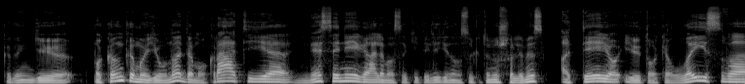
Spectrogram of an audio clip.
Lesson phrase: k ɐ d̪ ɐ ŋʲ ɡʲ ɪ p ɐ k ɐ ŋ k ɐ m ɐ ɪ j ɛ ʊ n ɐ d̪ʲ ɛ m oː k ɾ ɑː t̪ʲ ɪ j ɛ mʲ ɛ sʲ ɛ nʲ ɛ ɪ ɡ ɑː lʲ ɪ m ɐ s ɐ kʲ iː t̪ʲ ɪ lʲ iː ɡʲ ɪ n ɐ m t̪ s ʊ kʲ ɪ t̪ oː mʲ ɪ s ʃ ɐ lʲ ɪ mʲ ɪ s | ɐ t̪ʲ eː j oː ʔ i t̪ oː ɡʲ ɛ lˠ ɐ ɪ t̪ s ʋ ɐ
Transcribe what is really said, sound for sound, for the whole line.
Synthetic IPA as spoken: k ɐ d̪ ɐ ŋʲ ɡʲ ɪ p ɐ k ɐ ŋ k ɐ m ɐ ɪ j ɛ ʊ n ɐ d̪ʲ ɛ m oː k ɾ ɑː t̪ʲ ɪ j ɛ nʲ ɛ sʲ ɛ nʲ ɛ ɪ ɡ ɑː lʲ ɪ m ɐ s ɐ kʲ iː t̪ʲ ɪ lʲ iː ɡʲ ɪ n ɐ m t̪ s ʊ kʲ ɪ t̪ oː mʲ ɪ s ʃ ɐ lʲ ɪ mʲ ɪ s | ɐ t̪ʲ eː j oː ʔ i t̪ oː kʲ ɛ lˠ ɐ ɪ s ʋ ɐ

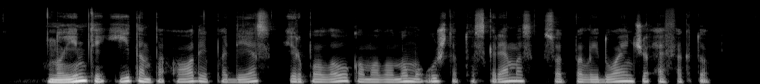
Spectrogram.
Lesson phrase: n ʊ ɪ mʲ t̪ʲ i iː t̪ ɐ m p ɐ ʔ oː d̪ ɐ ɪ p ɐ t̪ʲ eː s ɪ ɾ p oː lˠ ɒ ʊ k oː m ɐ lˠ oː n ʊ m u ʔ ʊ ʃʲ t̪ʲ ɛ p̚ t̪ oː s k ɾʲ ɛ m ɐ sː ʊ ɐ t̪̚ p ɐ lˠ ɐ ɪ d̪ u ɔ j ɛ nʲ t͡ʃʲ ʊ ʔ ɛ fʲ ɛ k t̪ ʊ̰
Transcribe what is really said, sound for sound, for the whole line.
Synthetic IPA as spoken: n ʊ ɪ mʲ t̪ʲ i iː t̪ ɐ m p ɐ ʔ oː d̪ ɐ ɪ p ɐ d̪ʲ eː s ɪ ɾ p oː lˠ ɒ ʊ k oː m ɐ lˠ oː n ʊ m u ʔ ʊ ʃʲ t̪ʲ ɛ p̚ t̪ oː s k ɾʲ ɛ m ɐ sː ʊ ɐ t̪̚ p ɐ lˠ ɐ ɪ d̪ u ɔ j ɛ nʲ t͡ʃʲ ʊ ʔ ɛ fʲ ɛ k t̪ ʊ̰

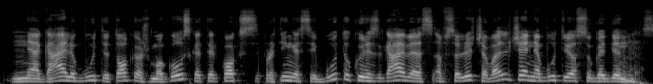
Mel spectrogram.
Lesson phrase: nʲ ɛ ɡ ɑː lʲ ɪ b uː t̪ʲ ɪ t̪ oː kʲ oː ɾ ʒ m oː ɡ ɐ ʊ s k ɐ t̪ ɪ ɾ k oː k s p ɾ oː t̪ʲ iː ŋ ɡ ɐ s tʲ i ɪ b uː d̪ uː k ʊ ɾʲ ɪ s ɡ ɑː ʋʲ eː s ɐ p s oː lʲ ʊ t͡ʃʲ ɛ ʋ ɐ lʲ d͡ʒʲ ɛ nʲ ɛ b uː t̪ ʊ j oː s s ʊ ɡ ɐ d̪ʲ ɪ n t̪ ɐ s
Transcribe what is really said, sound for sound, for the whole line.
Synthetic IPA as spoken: nʲ ɛ ɡ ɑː lʲ ɪ b uː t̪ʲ ɪ t̪ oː kʲ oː ʒ m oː ɡ ɐ ʊ s k ɐ t̪ ɪ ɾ k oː k s p ɾ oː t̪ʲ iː ŋ ɡ ɐ s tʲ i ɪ b uː t̪ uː k ʊ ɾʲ ɪ s ɡ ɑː ʋʲ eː s ɐ p s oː lʲ ʊ t͡ʃʲ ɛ ʋ ɐ lʲ d͡ʒʲ ɛ nʲ ɛ b uː t̪ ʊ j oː s s ʊ ɡ ɐ d̪ʲ ɪ n t̪ ɐ s

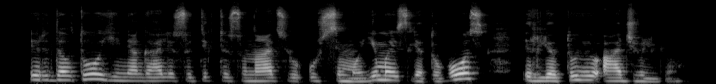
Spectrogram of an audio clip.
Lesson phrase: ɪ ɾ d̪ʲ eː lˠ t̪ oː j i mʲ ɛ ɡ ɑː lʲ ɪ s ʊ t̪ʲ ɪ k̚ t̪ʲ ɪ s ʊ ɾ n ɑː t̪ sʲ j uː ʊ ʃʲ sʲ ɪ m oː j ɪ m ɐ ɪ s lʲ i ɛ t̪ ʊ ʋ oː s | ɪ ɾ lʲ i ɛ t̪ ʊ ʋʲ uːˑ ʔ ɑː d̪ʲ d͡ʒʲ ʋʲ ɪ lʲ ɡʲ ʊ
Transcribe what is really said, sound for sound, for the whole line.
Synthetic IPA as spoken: ɪ ɾ d̪ʲ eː lˠ t̪ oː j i nʲ ɛ ɡ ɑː lʲ ɪ s ʊ t̪ʲ ɪ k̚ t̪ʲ ɪ s ʊ n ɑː t̪ sʲ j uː ʊ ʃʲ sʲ ɪ m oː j ɪ m ɐ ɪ s lʲ i ɛ t̪ ʊ ʋ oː s | ɪ ɾ lʲ i ɛ t̪ ʊ ʋʲ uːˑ ʔ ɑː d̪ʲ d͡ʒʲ ʋʲ ɪ lʲ ɡʲ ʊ

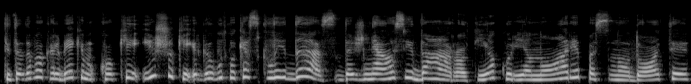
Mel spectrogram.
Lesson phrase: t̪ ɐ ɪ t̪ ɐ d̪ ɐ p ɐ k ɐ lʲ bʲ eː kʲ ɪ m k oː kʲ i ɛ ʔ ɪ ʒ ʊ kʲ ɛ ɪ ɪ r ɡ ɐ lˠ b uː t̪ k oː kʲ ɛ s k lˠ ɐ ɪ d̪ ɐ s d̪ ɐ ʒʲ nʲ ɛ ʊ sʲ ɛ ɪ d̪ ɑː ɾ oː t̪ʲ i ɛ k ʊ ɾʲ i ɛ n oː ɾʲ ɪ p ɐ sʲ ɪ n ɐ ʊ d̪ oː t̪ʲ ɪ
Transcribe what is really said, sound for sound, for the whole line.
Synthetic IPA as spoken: t̪ ɐ ɪ t̪ ɐ d̪ ɐ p ɐ k ɐ lʲ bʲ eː kʲ ɪ m k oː kʲ i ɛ ʔ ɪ ʃ ʊ kʲ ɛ ɪ ɪ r ɡ ɐ lˠ b uː t̪ k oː kʲ ɛ s k lˠ ɐ ɪ d̪ ɐ s d̪ ɐ ʒʲ nʲ ɛ ʊ sʲ ɛ ɪ d̪ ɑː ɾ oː t̪ʲ i ɛ k ʊ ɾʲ i ɛ n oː ɾʲ ɪ p ɐ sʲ ɪ n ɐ ʊ d̪ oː t̪ʲ ɪ

